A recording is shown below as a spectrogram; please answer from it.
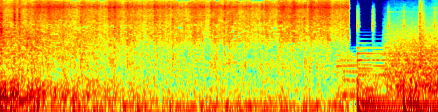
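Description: Electronic logo-sting sound effect: a dense hissing noise wash that eases slightly and cuts off abruptly about three and a half seconds in. A low steady hum follows briefly.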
